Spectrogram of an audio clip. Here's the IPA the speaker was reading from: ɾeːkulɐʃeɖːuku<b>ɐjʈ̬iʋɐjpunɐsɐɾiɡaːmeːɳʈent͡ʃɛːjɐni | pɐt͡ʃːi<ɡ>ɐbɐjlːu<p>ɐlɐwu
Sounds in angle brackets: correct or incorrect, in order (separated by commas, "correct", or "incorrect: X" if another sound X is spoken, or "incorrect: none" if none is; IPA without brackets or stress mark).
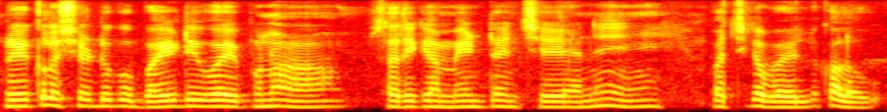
correct, incorrect: k, incorrect: k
